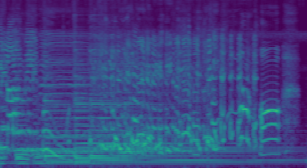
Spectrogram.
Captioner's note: all giggle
